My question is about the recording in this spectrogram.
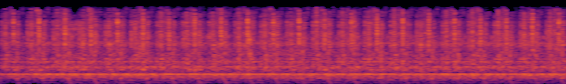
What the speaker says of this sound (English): So this is just more of a decorative top stitching.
